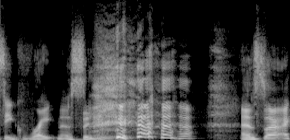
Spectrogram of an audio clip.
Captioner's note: laughing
